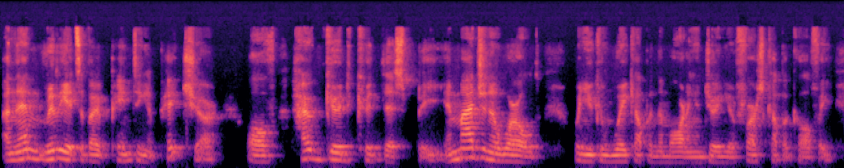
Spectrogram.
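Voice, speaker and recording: A man's voice: mid-range voice, a little fast, gravelly, mellow. A man with a Scottish accent answering interview questions as a company founder, conversational and emphatic, leaning on key phrases. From Scotland. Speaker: guest, tech company founder and CEO.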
